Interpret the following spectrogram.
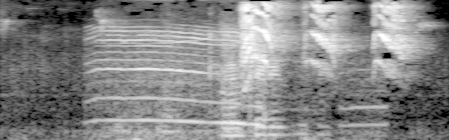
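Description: Rose-ringed parakeet giving one long, slightly falling whining call, followed by a few short harsh screeches near the end.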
